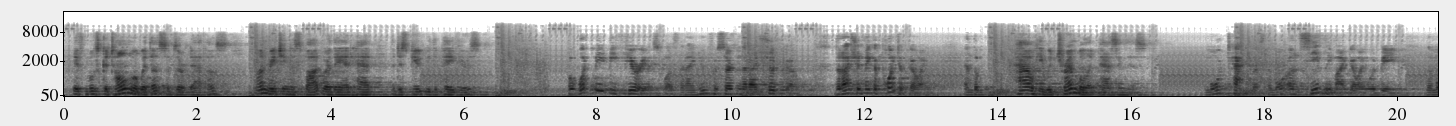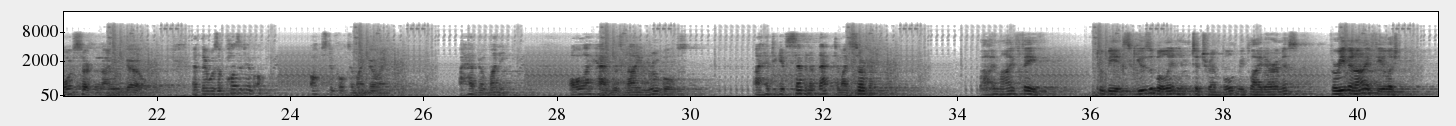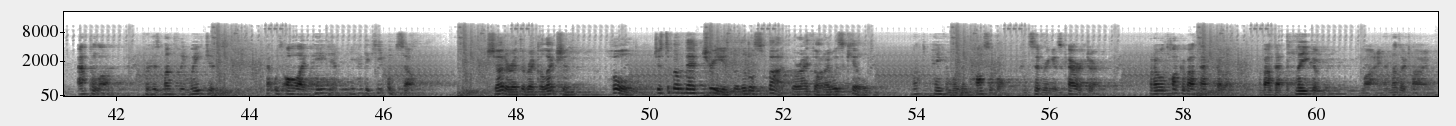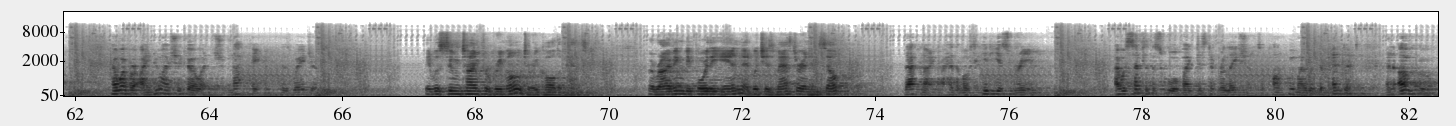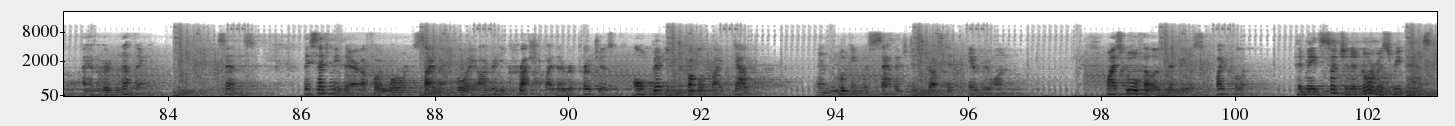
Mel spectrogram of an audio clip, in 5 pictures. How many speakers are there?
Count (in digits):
2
